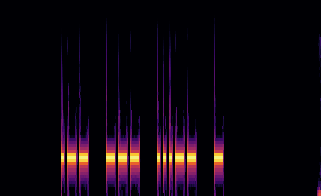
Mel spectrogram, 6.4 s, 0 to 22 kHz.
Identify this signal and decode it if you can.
Morse code, heard as a keyed tone, about 20 wpm, spaced as for 14 wpm, 700 Hz. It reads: WO3T
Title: USA Call Signs - 4 Characters - 2x Character Spacing - 20wpm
